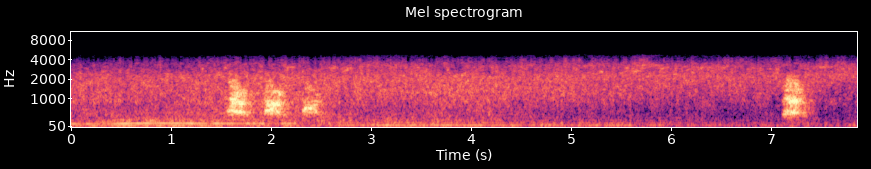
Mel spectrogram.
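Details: Household dogs go wild barking out the window at a massive flock of blackbirds; a quick run of three barks comes early, then a long gap and one more, with a low engine hum and bird noise behind.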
